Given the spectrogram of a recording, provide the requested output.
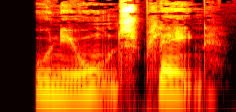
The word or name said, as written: unionsplan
